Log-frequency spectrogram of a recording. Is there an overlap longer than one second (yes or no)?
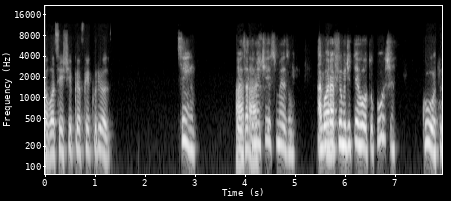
no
